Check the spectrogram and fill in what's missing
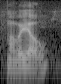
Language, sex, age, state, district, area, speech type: Bodo, male, 60+, Assam, Udalguri, urban, spontaneous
